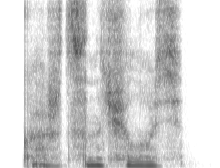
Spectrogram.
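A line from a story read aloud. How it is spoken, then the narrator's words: Nurse whispering. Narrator (Russian): прошептала нянька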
